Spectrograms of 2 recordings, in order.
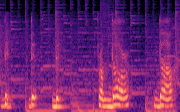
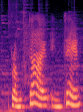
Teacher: When you say d, from door, dog, you can feel your vocal cords vibrate. But when you pronounce from time in 10, you can't feel that vibration because that is voiceless. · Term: voiced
